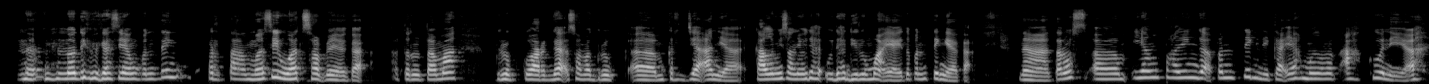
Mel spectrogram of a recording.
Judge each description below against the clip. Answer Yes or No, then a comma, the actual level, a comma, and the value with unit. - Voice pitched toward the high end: Yes, very high, 250 Hz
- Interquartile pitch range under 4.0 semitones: Yes, average, 3.0 semitones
